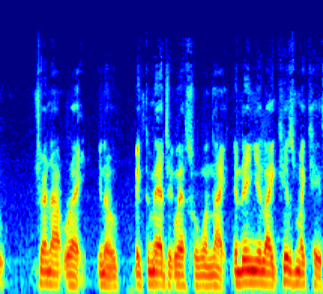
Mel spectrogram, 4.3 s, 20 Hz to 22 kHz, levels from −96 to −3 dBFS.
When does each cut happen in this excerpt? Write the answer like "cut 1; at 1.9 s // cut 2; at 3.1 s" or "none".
cut 1; at 3.0 s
